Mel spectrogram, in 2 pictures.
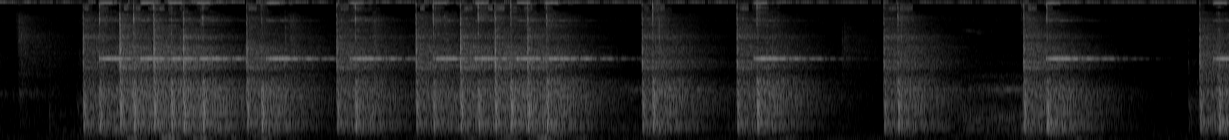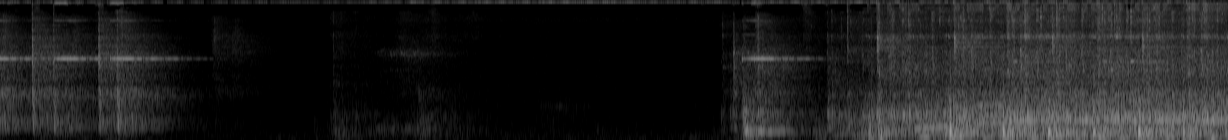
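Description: A sewing machine runs a fine zigzag stitch while embroidering leaves, whirring in repeated short bursts separated by pauses and a longer silence, then starting again at the end.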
